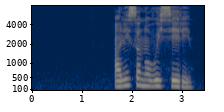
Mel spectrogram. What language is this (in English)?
Russian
